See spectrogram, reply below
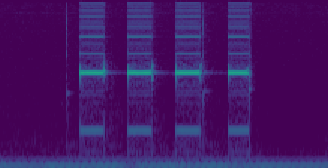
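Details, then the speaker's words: Monitor/defibrillator in an ambulance training demonstration: four short, even, high electronic beeps over a low room hum as the device is switched on; defibrillator/monitor power-on tone. "turn the m-series selector switch to on if you are using an AED or to monitor for advisory and manual devices"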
